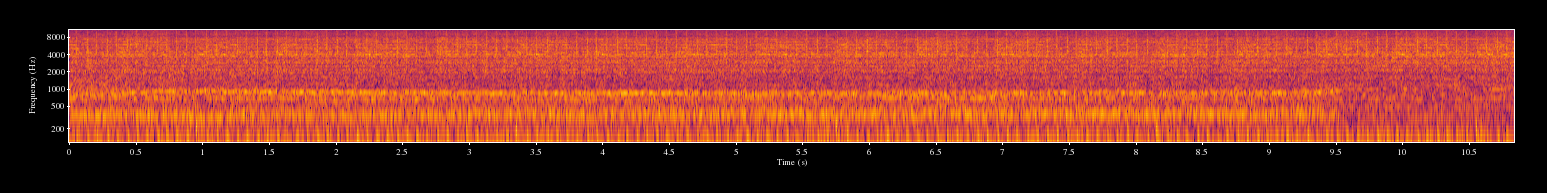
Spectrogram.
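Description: Deathcore music: fast, even double-kick drumming beneath a long held distorted chord, which drops out shortly before the end.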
